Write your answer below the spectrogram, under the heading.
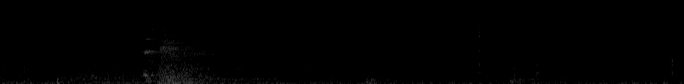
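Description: Near silence, with a breath into the microphone about one and a half seconds in, then scattered faint clicks from an Apple laptop's keys and trackpad being worked.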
